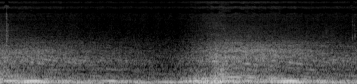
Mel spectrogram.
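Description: A 2011 Toyota Sequoia Platinum 4WD engine revs up several times, rising and falling in a throaty surge before settling back to idle, close and loud.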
